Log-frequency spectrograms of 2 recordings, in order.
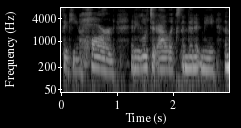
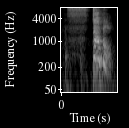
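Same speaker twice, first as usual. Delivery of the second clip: sharp raised "Stop it"; shout; 10 semitones higher, 5 dB louder than usual. Acted. Kid shouting at Alex to stop bragging. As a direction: snap at him to stop. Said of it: "I shouted".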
